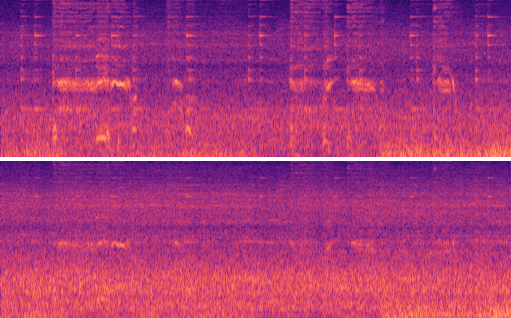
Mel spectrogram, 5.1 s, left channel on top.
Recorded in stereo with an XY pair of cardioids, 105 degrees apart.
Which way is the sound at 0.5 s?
55° left.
